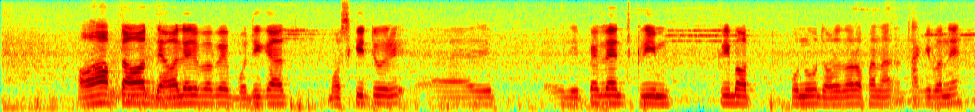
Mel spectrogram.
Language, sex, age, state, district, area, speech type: Assamese, male, 60+, Assam, Nalbari, rural, read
